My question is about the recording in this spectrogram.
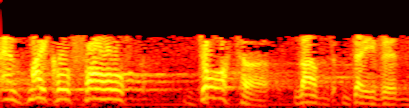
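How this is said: The word daughter is stressed. A daughter, not only a son, loved him. "do you emphasize the word daughter"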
